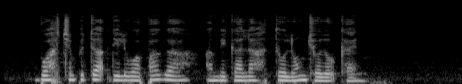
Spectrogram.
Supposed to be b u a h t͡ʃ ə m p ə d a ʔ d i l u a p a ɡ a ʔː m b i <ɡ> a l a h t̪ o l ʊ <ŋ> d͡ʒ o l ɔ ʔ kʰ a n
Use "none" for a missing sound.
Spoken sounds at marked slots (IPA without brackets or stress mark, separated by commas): ɡ, ŋ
